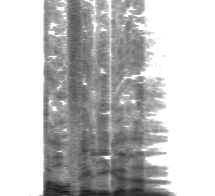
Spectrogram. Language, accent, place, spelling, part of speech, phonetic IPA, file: German, Germany, Berlin, baufälligerem, adjective, [ˈbaʊ̯ˌfɛlɪɡəʁəm], De-baufälligerem.ogg
- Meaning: strong dative masculine/neuter singular comparative degree of baufällig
